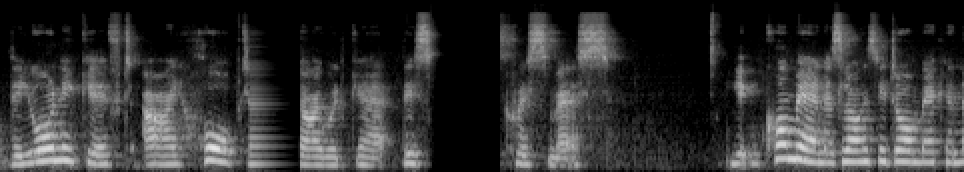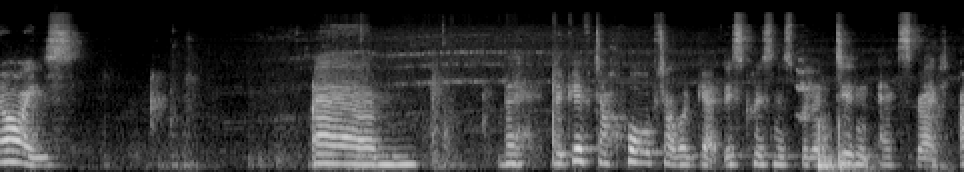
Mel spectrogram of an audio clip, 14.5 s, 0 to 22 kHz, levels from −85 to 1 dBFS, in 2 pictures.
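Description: The sound stalls into a fading buzz at 1.88–2.26 s and again at 3.22–3.76 s, mostly silence there. These are call audio freezes, likely from delayed packets draining the jitter buffer. The audio then resumes intact. Later it runs faster at unchanged pitch, audibly hurried at about 9% faster from 9.62 to 10.36 s, and 3% faster from 11.54 to 14.46 s. This is jitter buffer speed-up, trimming pitch-period slices totalling roughly a tenth of a second or less per stretch.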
